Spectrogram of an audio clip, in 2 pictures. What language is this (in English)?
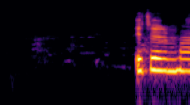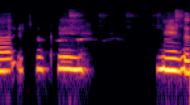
Bangla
